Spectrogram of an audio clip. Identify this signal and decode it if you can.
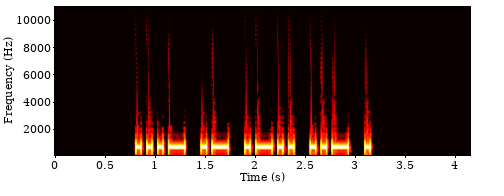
Morse code, heard as a keyed tone, about 22 wpm, 690 Hz. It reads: VALUE
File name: 5 Letter Words - First 3 Letters Given - 22wpm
